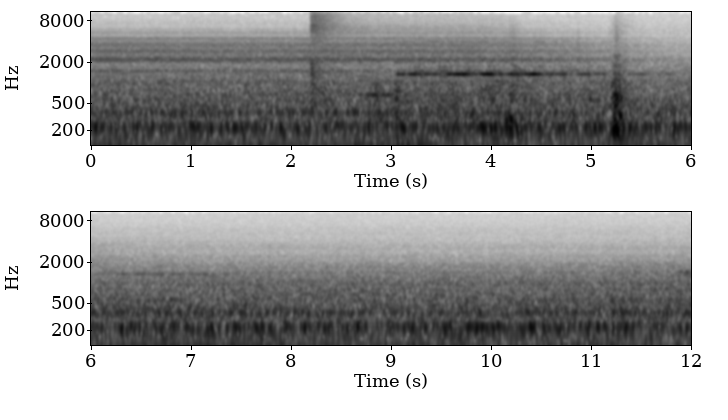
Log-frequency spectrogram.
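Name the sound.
commuter train running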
